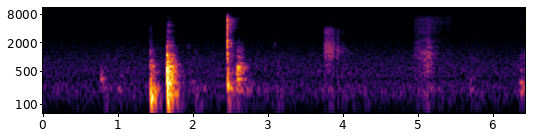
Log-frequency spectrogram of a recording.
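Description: A video-call audio line on which the remote speaker's voice has dropped out: only a few sharp clicks and knocks, about one and a half to two and a half seconds in, and two brief hissy bursts later, over an otherwise quiet line.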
